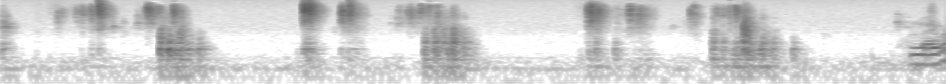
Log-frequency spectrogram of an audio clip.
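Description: Chips click and clack together.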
